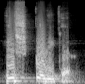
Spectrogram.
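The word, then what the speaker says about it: historical: हिस्टोरिकल pronunciation है हिस्टोरिकल। यहाँ एच बोला जाता है, यह कॉन्सोनेंट साउंड है, इसीलिए भावल साउंड नहीं है, और हम लगाते हैं एन ना कि आन।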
